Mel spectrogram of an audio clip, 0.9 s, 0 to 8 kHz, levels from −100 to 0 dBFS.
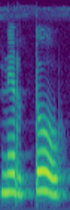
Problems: constant background noise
